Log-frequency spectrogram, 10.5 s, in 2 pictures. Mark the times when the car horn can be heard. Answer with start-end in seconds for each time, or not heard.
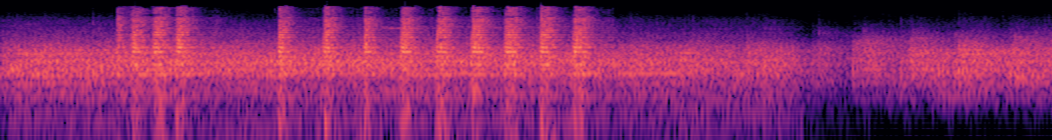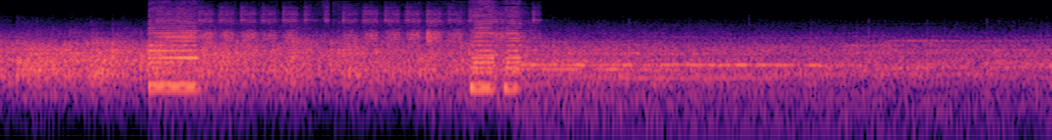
0.6-3.0, 6.0-8.0.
